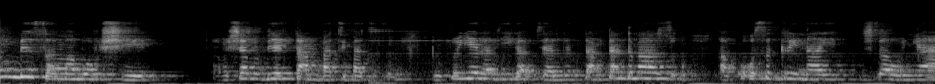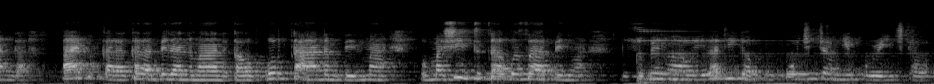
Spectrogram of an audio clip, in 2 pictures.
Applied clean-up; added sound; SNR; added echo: neural separator model SepFormer DNS4.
